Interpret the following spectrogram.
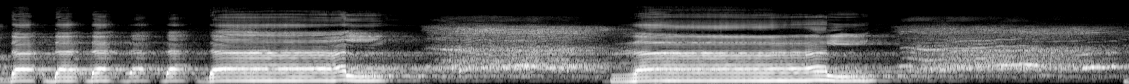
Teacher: দাল, জিহ্বার আগা সামনের উপরে 2 দাঁতের গোড়া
